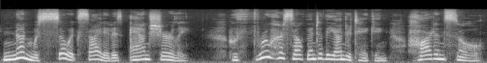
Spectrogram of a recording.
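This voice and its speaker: Lively woman narrator, dry close sound. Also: a little high, measured pace, no room sound. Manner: expressive storytelling. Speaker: audiobook narrator. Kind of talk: scripted storybook narration.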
